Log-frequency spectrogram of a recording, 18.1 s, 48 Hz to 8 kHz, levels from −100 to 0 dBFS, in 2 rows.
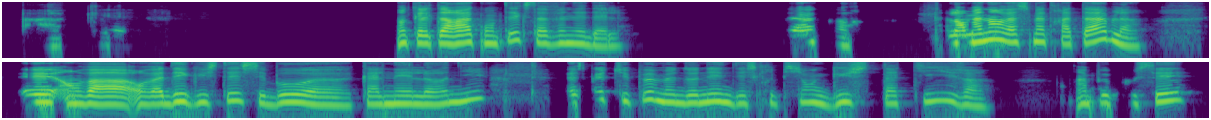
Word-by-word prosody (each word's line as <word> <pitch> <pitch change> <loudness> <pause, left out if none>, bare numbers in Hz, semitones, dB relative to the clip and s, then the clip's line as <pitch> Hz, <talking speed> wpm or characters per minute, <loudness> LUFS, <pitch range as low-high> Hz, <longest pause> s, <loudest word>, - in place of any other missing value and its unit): Ah - - -16 0.4
OK. 295 -1 -21 2.0
Donc 195 0 -2
elle 185 -2 +3
t'a 185 -1 +7
raconté 195 +4 +3
que - - -3
ça 190 -1 -1
venait 185 0 -3
d'elle. 145 -1 -8 1.2
D'accord. 210 - -3 0.6
Alors 195 +1 +5
maintenant 235 +6 +7
on - - +6
va 210 - +4
se 210 +1 -4
mettre 215 -4 -2
à 175 - 0
table 195 - +2 0.7
et 210 0 +6
on 185 0 +1
va 175 -2 +6
on - - 0
va 175 +1 +2
déguster 205 +3 -1
ces 215 -4 -1
beaux, 205 +4 +1
heu, 165 -3 -3
cannelloni. 180 +8 -2 0.6
Est-ce - - -7
que 265 - -6
tu 230 - -6
peux 260 +5 -3
me 210 -3 +1
donner 195 +3 0
une 210 - 0
description 190 +3 -6
gustative 185 - -5 0.7
un 185 - -3
peu 195 0 -6
poussée? 220 +9 -3
195 Hz, 135 wpm, -22 LUFS, 180-215 Hz, 2.0 s, t'a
